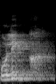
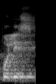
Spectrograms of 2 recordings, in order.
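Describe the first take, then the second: First: The word ends with a k sound. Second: The word ends with an s sound. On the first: The speaker calls it wrong. "ना ना पुलिस पढ़ोगे" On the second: The speaker calls it right. "पुलिस पढ़ोगे"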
